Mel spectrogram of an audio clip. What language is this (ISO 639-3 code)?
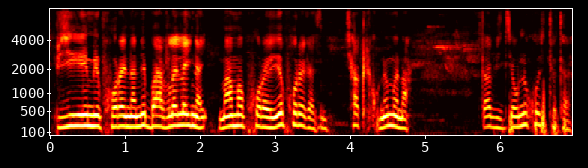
brx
